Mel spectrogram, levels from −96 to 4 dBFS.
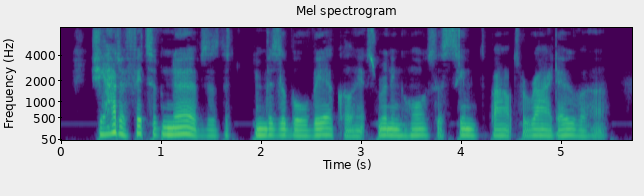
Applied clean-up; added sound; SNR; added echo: none; none; none; none.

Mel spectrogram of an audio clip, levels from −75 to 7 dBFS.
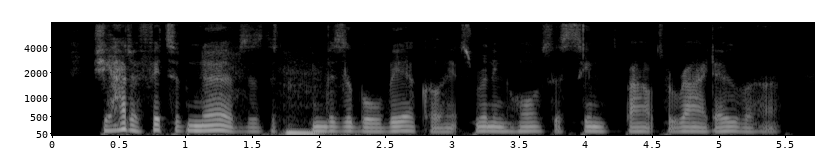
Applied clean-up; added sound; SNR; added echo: none; Breathing; 5 dB; none.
